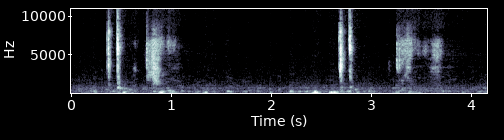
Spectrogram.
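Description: Near silence with faint computer mouse clicks: a quick double click about half a second in and another near three seconds.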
